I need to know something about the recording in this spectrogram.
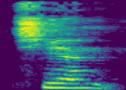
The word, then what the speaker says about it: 千: Now the next one is 千, which is first tone.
